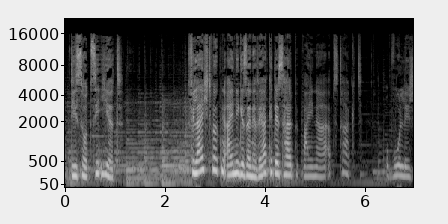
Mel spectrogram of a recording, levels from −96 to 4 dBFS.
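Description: Zipper noise runs from 4.46 to 4.88 s, a ticking, zipping texture laid over the sound as its level falls by roughly 15 dB. The drop is made in 2 dB jumps with no smoothing between them, about twenty a second, so each jump leaves a small click and the clicks string together into a rasp.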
